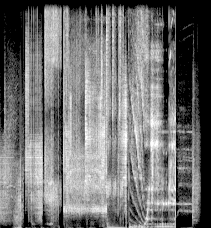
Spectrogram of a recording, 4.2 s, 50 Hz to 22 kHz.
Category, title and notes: Sound effects > Experimental
Glitch Percs 97
otherworldy, snap, fx, abstract, glitch, crack, whizz, clap, percussion, impact, idm, impacts, perc, pop, experimental, laser, lazer, alien, hiphop, glitchy, zap, sfx, edm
